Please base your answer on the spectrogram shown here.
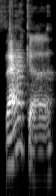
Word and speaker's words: Vaca: easy to say that my last name was vaca like vacaville and everybody knew exactly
